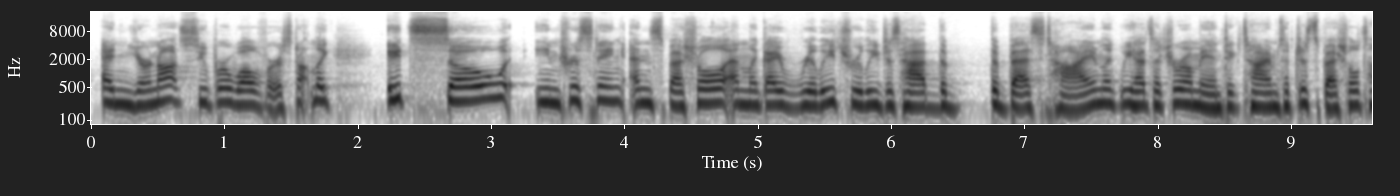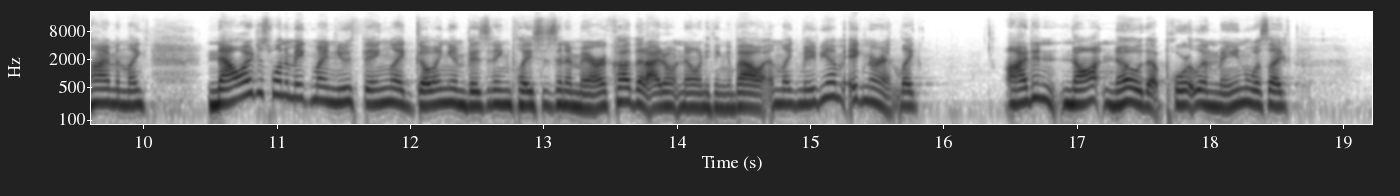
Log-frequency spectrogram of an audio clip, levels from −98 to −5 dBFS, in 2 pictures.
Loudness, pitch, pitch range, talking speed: -24 LUFS, 220 Hz, 205-240 Hz, 230 wpm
